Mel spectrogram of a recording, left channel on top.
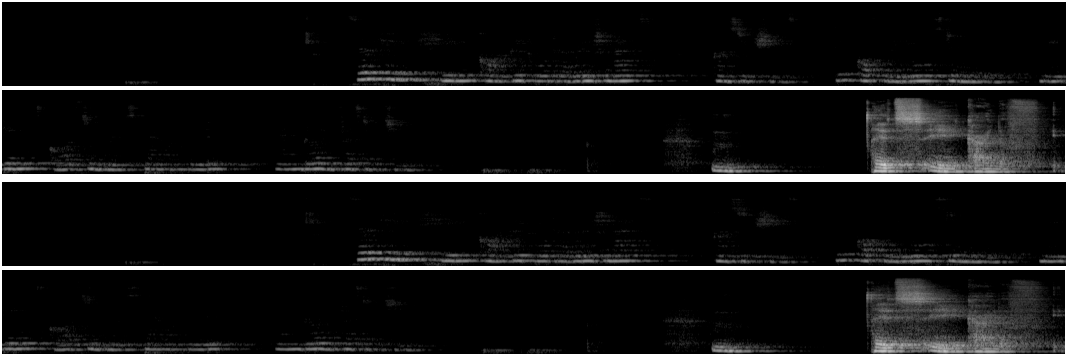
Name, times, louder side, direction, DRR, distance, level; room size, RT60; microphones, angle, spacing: voice 1, 3.5-6.3 7.1-7.8 8.3-12.8 13.4-14.7 15.4-15.6 15.9-16.0, left 1 dB, 10° left, -11 dB, 2.9 m, -42 dB
voice 2, 17.3-18.0 19.3-21.2, left 2 dB, 30° left, 1 dB, 0.9 m, -25 dB
13.0 x 7.8 x 3.0 m, 1.5 s
head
